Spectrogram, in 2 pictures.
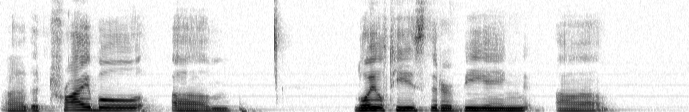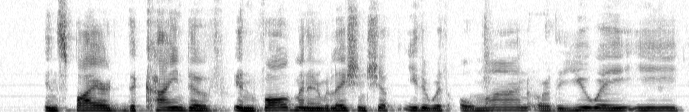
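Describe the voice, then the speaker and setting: Man, moderator, slow, halting, fairly high voice, many fillers. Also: little pitch movement, darkish tone, poor audio. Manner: slow and hesitant, frequent "uh". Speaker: panel moderator. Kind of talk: moderating a policy panel.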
